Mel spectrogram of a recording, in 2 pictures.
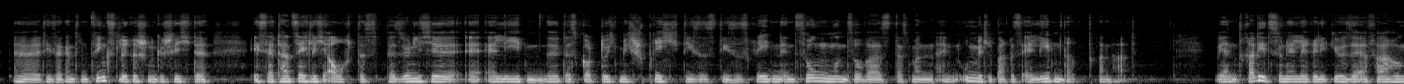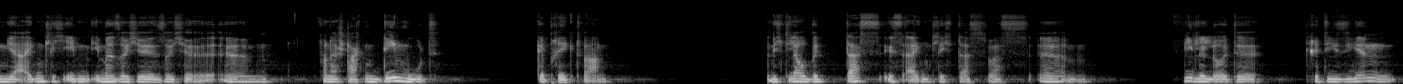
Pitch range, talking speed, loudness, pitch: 115-125 Hz, 130 wpm, -22 LUFS, 120 Hz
